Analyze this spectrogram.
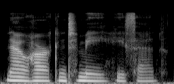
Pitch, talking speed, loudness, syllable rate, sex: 165 Hz, 205 wpm, -17 LUFS, 4.6 syllables/s, female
